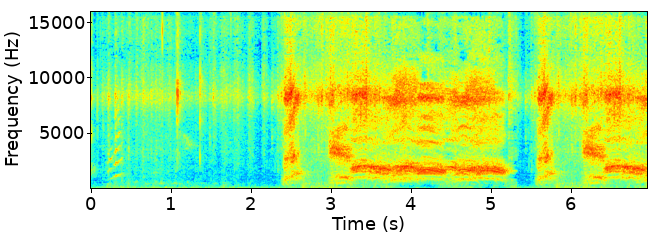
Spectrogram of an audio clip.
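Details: Crows fighting over food, giving loud harsh drawn-out cawing in two long noisy bursts separated by a short break, after quieter background clatter.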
